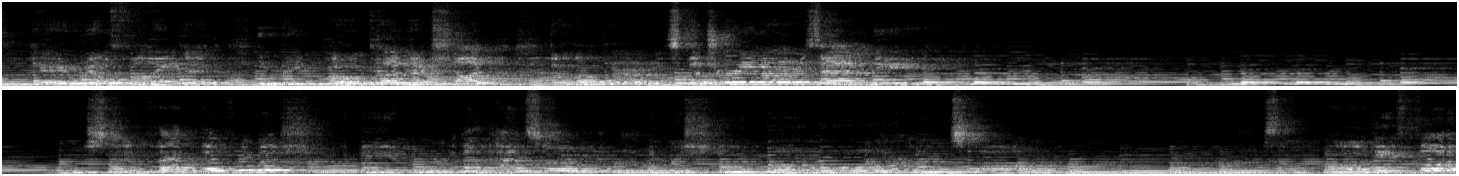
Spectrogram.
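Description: A man singing a slow song into a microphone over piano accompaniment, holding long notes; the music drops quieter for a few seconds around the middle, then builds again.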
